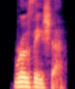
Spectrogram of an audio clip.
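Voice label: "rosacea", medical English, British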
